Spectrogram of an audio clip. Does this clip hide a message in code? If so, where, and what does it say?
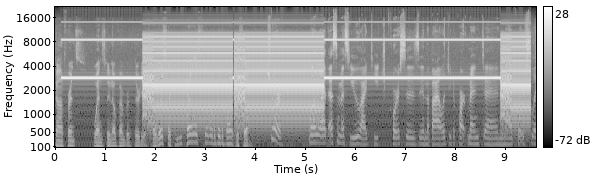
Yes: Commodore tape loading (standard loader) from 0.1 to 9.5 s, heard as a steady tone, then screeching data, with speech in English.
